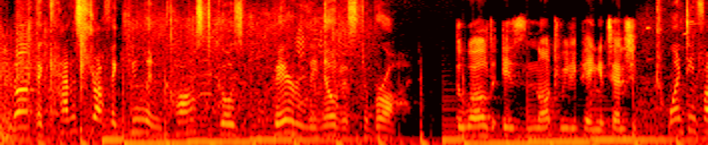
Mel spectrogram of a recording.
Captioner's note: bombing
